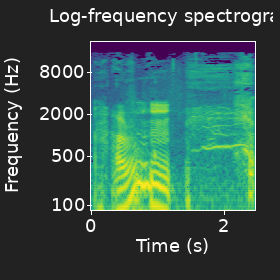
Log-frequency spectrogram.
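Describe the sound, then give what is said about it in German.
Someone imitates a moose's bellow: a loud, drawn-out, wavering vocal groan, then after a brief pause a thinner, higher, sustained moan that fades out. “Also Elche machen auch so ein, so ein, so ein röhrendes Geräusch.”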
